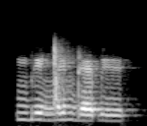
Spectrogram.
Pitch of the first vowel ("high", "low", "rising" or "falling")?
falling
